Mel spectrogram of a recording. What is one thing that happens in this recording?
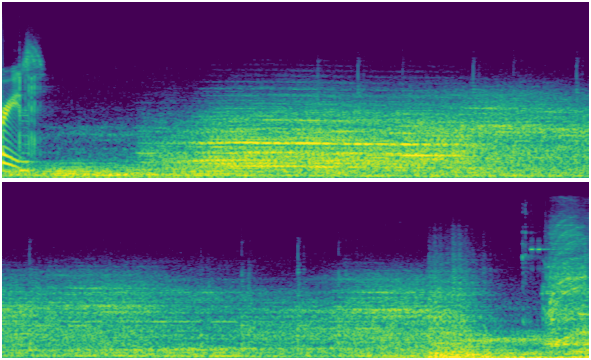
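An elevator rumbles and hums steadily as it moves.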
